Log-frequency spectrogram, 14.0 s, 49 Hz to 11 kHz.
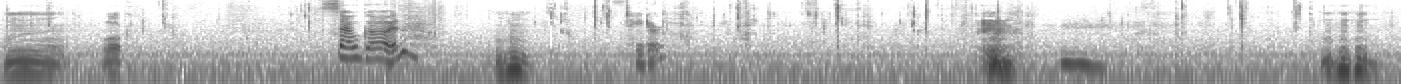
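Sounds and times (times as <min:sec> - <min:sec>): hummed murmurs: 0:00.0 - 0:00.8, 0:04.9 - 0:05.4, 0:13.2 - 0:13.9
chewing with mouth clicks: 0:00.3 - 0:03.2, 0:05.2 - 0:13.3.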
